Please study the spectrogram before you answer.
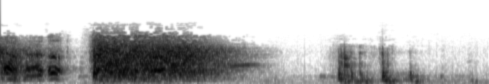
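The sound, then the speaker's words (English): A shotgun blast in a radio drama: one loud, broad boom that decays over about a second, with a brief voice before it and speech resuming afterward. “I told you I was going to use only one shotgun.”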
